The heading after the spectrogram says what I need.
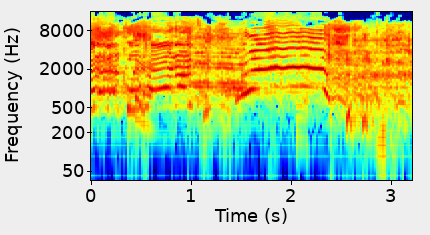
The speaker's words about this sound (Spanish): un aplauso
